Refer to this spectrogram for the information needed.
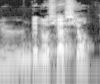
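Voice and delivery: plain reading voice

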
